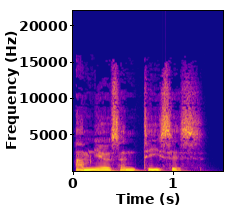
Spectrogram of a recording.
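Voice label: "amniocentesis", English, British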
